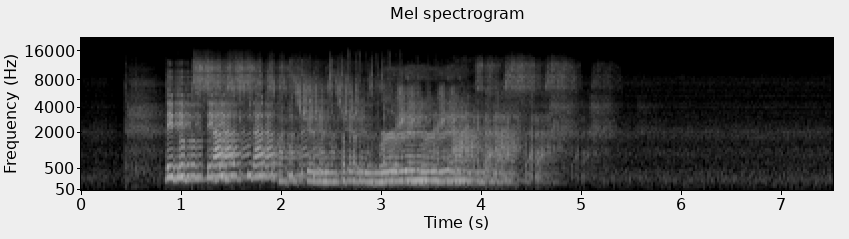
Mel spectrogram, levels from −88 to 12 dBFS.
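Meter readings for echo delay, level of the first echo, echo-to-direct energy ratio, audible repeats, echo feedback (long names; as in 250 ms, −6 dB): 68 ms, −9.0 dB, 1.5 dB, 10, repeats not evenly spaced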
